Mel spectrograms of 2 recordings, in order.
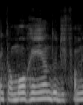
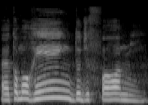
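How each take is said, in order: First: Said in the usual way. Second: Slow, drawn-out mock whine about hunger; hammed-up hungry moan; exaggerated complaint. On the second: Shown as a demonstration. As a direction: stretch "morrendo de fome" out like you're starving. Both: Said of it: "Então, exagero".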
